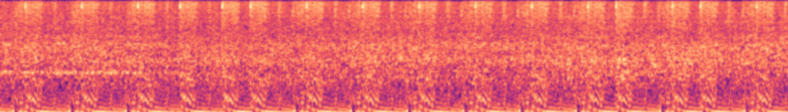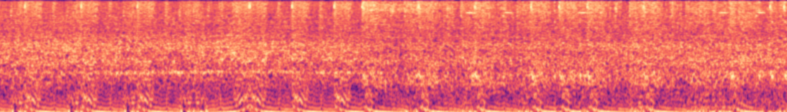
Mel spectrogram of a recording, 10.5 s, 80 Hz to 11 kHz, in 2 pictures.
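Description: Hardcore industrial techno: a heavy kick drum beats evenly at about 160 a minute under a dense, noisy wall of sound.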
